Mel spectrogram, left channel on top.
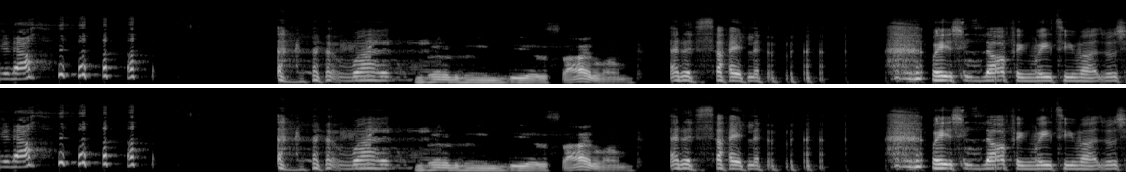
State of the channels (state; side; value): identical; both; correlation 1.00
